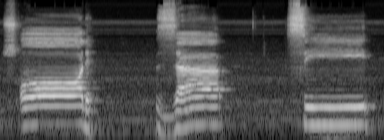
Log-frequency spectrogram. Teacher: اس کے بعد حروف صفیریہ یہ تین ہیں، صاد زا سین۔ زبان کی نوک اور دونوں دانتوں کے اندرونی کنارے سے ادا ہوں گے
